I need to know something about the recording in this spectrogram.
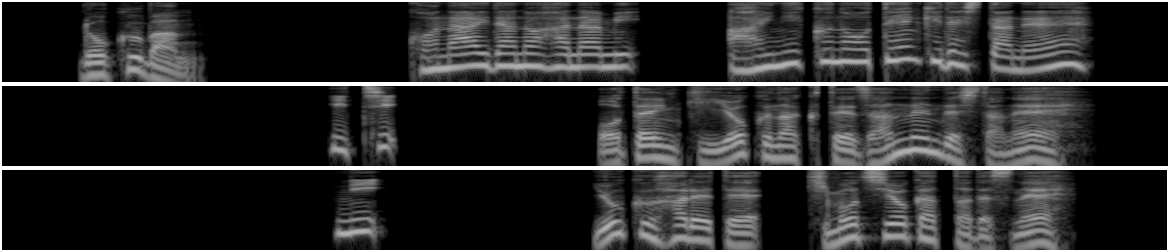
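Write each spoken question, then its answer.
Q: こないだの花見、あいにくのお天気でしたね。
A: 1: お天気良くなくて残念でしたね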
